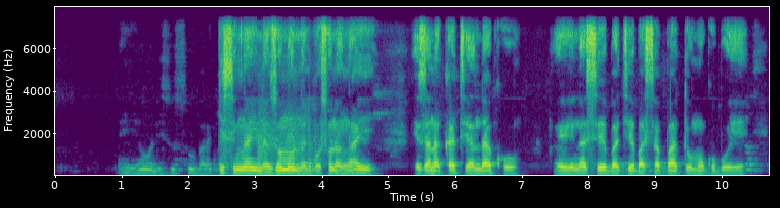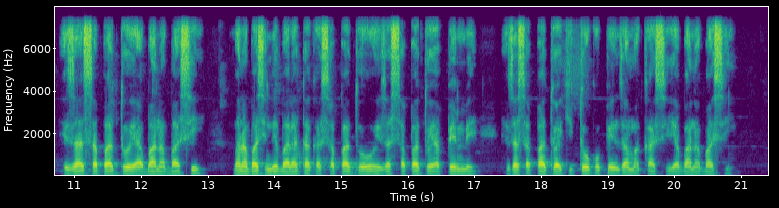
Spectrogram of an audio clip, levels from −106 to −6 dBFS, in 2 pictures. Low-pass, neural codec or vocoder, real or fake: 7.2 kHz; none; real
